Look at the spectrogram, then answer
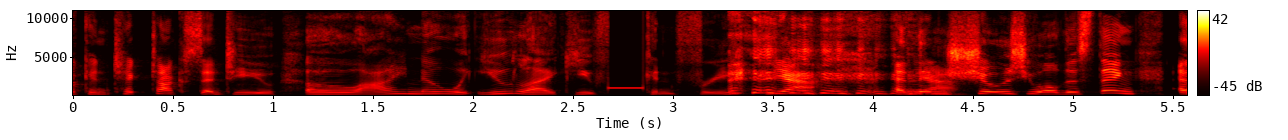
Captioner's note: beep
